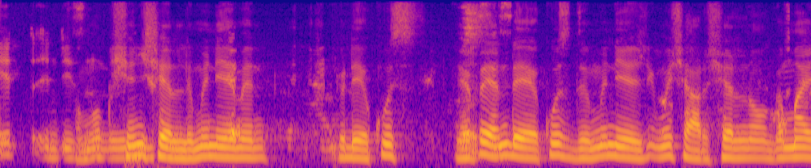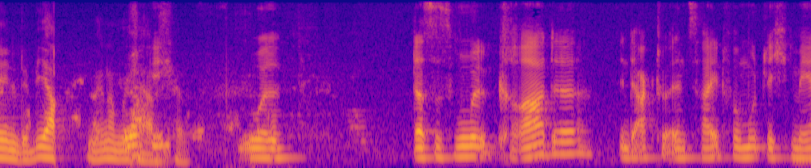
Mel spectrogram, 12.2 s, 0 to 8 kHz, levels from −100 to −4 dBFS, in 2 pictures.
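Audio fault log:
1.05–8.0 s, speech suppressed in double talk: the level dips by about 20 dB at 1.05–1.61 s and 2.14–2.48 s, then by up to about 30 dB across roughly 4 s of 3.07–8.0 s. This is likely an echo canceller attenuating both the near-end talker and far-end echo while both talk.
1.7–3.59 s and 5.8–8.85 s, echo leak: a delayed copy of the speech comes back at 466 ms, about 5 dB below the direct sound, then at 544 ms, about 10 dB below. This is likely residual loudspeaker pickup the echo canceller failed to remove.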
